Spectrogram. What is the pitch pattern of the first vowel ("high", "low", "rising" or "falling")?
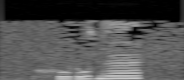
low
